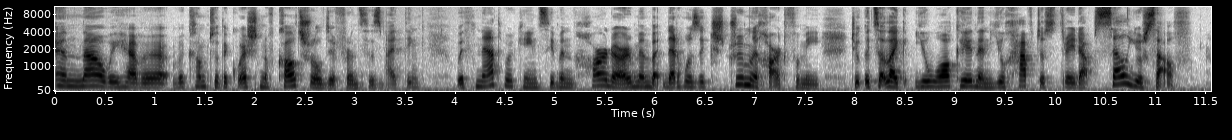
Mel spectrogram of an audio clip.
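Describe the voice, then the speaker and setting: On a very clean recording with a silent background, a woman of medium pitch talks at a fairly quick pace in an unremarkable speaking voice, with ordinary pitch variation. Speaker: podcast host. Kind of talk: interview questions.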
